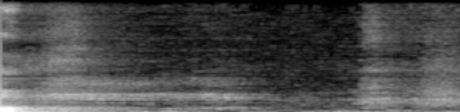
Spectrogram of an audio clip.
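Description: A man's voice trailing off into a soft sighing breath, then near silence with only faint room tone. A faint breath is heard near the end.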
